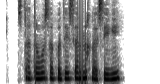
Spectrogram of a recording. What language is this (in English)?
Pashto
